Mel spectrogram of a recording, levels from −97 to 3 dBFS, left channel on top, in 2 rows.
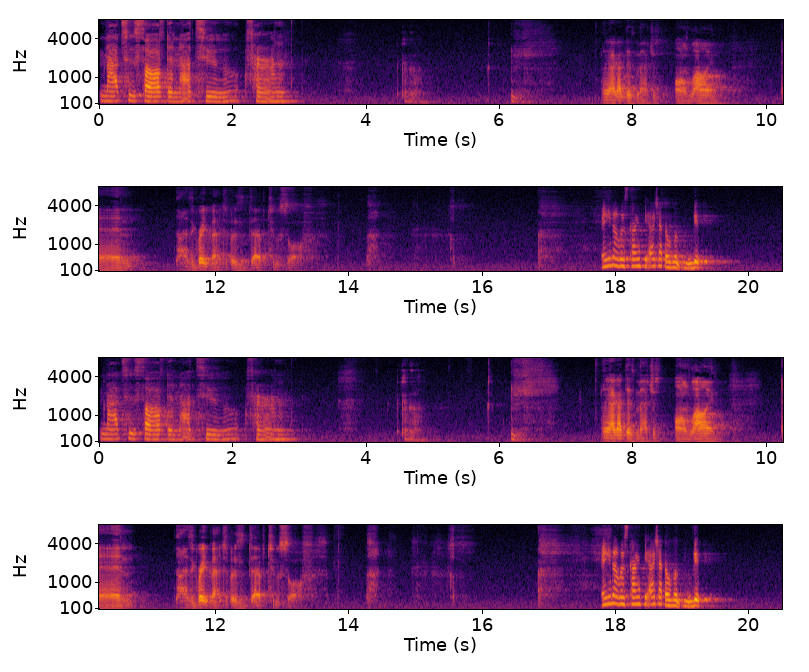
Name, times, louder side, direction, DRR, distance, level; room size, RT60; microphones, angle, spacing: voice 1, 0.0-2.8, left 4 dB, 75° left, 10 dB, 1.5 m, -29 dB
voice 2, 6.2-6.7 7.5-9.3 10.2-10.8 11.4-13.5 14.3-14.4 16.8-17.1, right 4 dB, 80° right, 10 dB, 1.4 m, -31 dB
voice 3, 17.8-19.3, right 3 dB, 45° right, 13 dB, 0.9 m, -24 dB
25.0 x 22.5 x 9.5 m, 0.97 s
head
